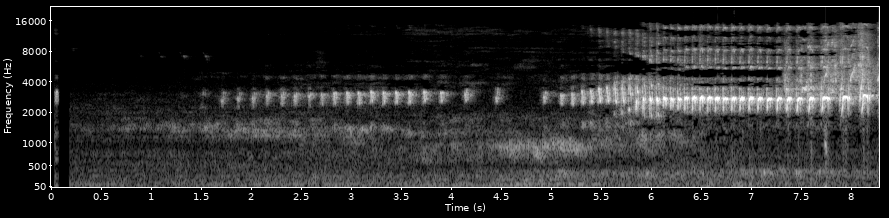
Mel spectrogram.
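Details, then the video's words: Rufous hornero song: a run of sharp, evenly spaced notes that speeds up and swells into a loud, dense chattering climax near the end. "Hornero Canto - Rufous Hornero Bird Song"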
